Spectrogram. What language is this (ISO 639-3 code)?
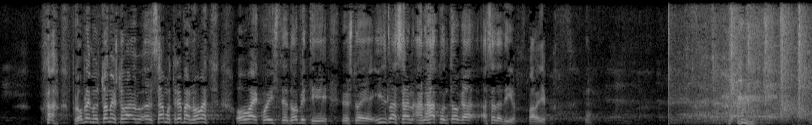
hrv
